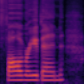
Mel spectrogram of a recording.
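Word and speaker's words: Fjällräven: on eBay is this I think it's pronounced fall Raven um which is a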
